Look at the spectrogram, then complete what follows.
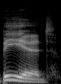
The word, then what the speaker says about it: beard: Ian has a weird beard. So this name Ian, okay, it has the ear sound, like in idea, right? Idea. And that's the sound in weird and beard.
